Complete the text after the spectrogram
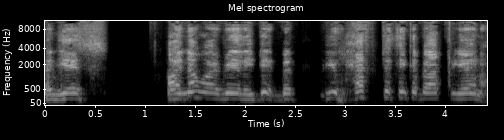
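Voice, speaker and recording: A man's high pitch with ordinary pitch variation, in a dry, close sound with no echo. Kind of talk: poetry reading. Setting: outdoors.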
